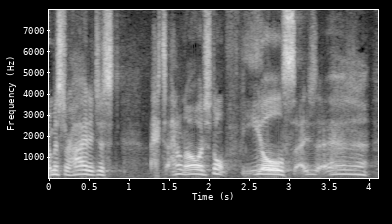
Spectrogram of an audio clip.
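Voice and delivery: acted hesitant confession; troubled student. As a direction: stammer it out, unable to finish. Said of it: "a lot of my students who will come to me privately".

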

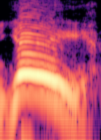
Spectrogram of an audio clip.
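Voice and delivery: put-on long, loud old-fashioned hooray; rejoicing cheer. Preacher acting out the Ammonites' glee in modern English, rejoicing cheer. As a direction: let out a drawn-out celebratory whoop. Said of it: "They're rejoicing".

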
